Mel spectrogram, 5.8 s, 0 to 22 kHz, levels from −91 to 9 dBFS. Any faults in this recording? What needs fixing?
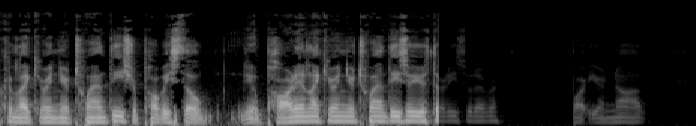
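From 3.65 s, after "your twenties or your", the speech falls about 33 dB to a faint trace until the end. That's likely one channel inverted, cancelling the centred voice in mono. To prevent it, check both channels' polarity before folding down to mono.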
